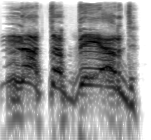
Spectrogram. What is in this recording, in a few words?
dwarf Hero taunt death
